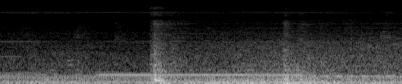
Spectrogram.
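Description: Metro train doors slide open with a thump.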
